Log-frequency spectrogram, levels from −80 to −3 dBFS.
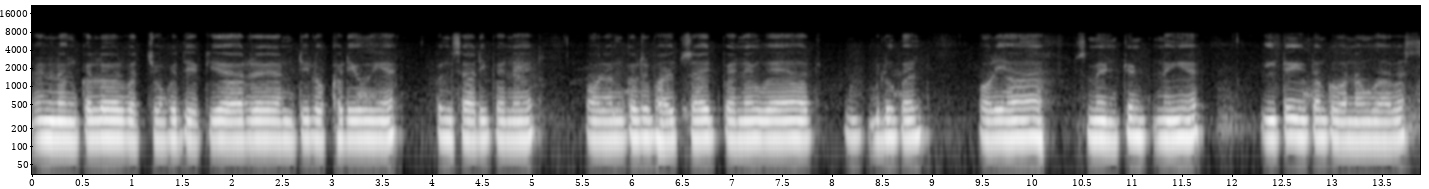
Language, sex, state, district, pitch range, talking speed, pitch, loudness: Hindi, male, Maharashtra, Dhule, 135-140 Hz, 175 wpm, 135 Hz, -15 LUFS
